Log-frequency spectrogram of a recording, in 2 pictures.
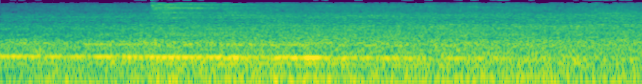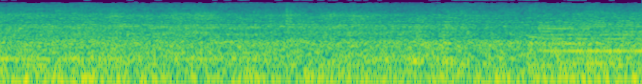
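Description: Express train with an electric locomotive running through a station at speed without stopping. The tail of the locomotive's horn slides down in pitch and fades over the first few seconds as the engine passes. A loud, steady rumble and rattle of passenger coaches rushing by continues, and a thin steady whine comes in near the end.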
